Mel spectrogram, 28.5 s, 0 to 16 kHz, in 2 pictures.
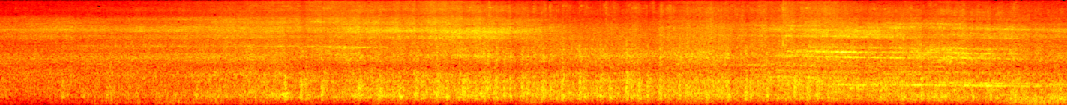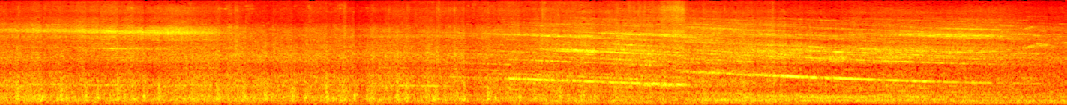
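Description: Electric commuter train on CPTM Line 12 running past. Its wheels and running gear make a loud, steady rumble that builds over the first few seconds and deepens about halfway. Faint high whines slide down in pitch in the second half.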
